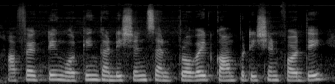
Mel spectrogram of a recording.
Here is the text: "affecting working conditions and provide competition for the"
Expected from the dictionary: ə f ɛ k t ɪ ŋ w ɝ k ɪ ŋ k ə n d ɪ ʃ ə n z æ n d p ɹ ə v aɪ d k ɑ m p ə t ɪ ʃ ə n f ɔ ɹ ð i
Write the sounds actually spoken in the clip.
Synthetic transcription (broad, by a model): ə f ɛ k t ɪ ŋ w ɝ k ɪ ŋ k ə n d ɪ ʃ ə n s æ n d p ɹ ə v aɪ d k ɑ m p ə t ɪ ʃ ə n f ɔ ɹ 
